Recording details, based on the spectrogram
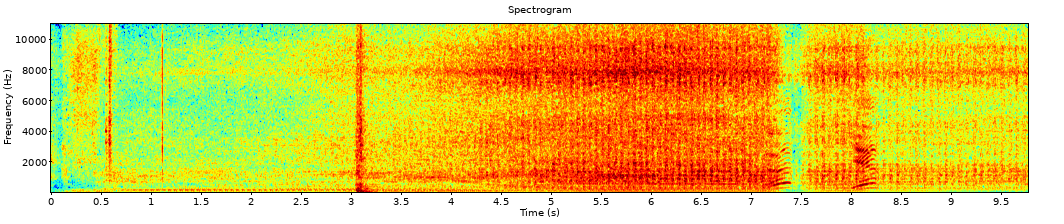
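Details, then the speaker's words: Subaru, engine compartment, cold start: the engine builds to a rising cold idle with one sharp, swishy clunk about three seconds in; the clunk happens only on startup and goes away once warmed up. Owner suspects it comes from inside the gearbox or engine; not confirmed. "So and it only does it on startup and then after it's heated up and warmed up it goes away."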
